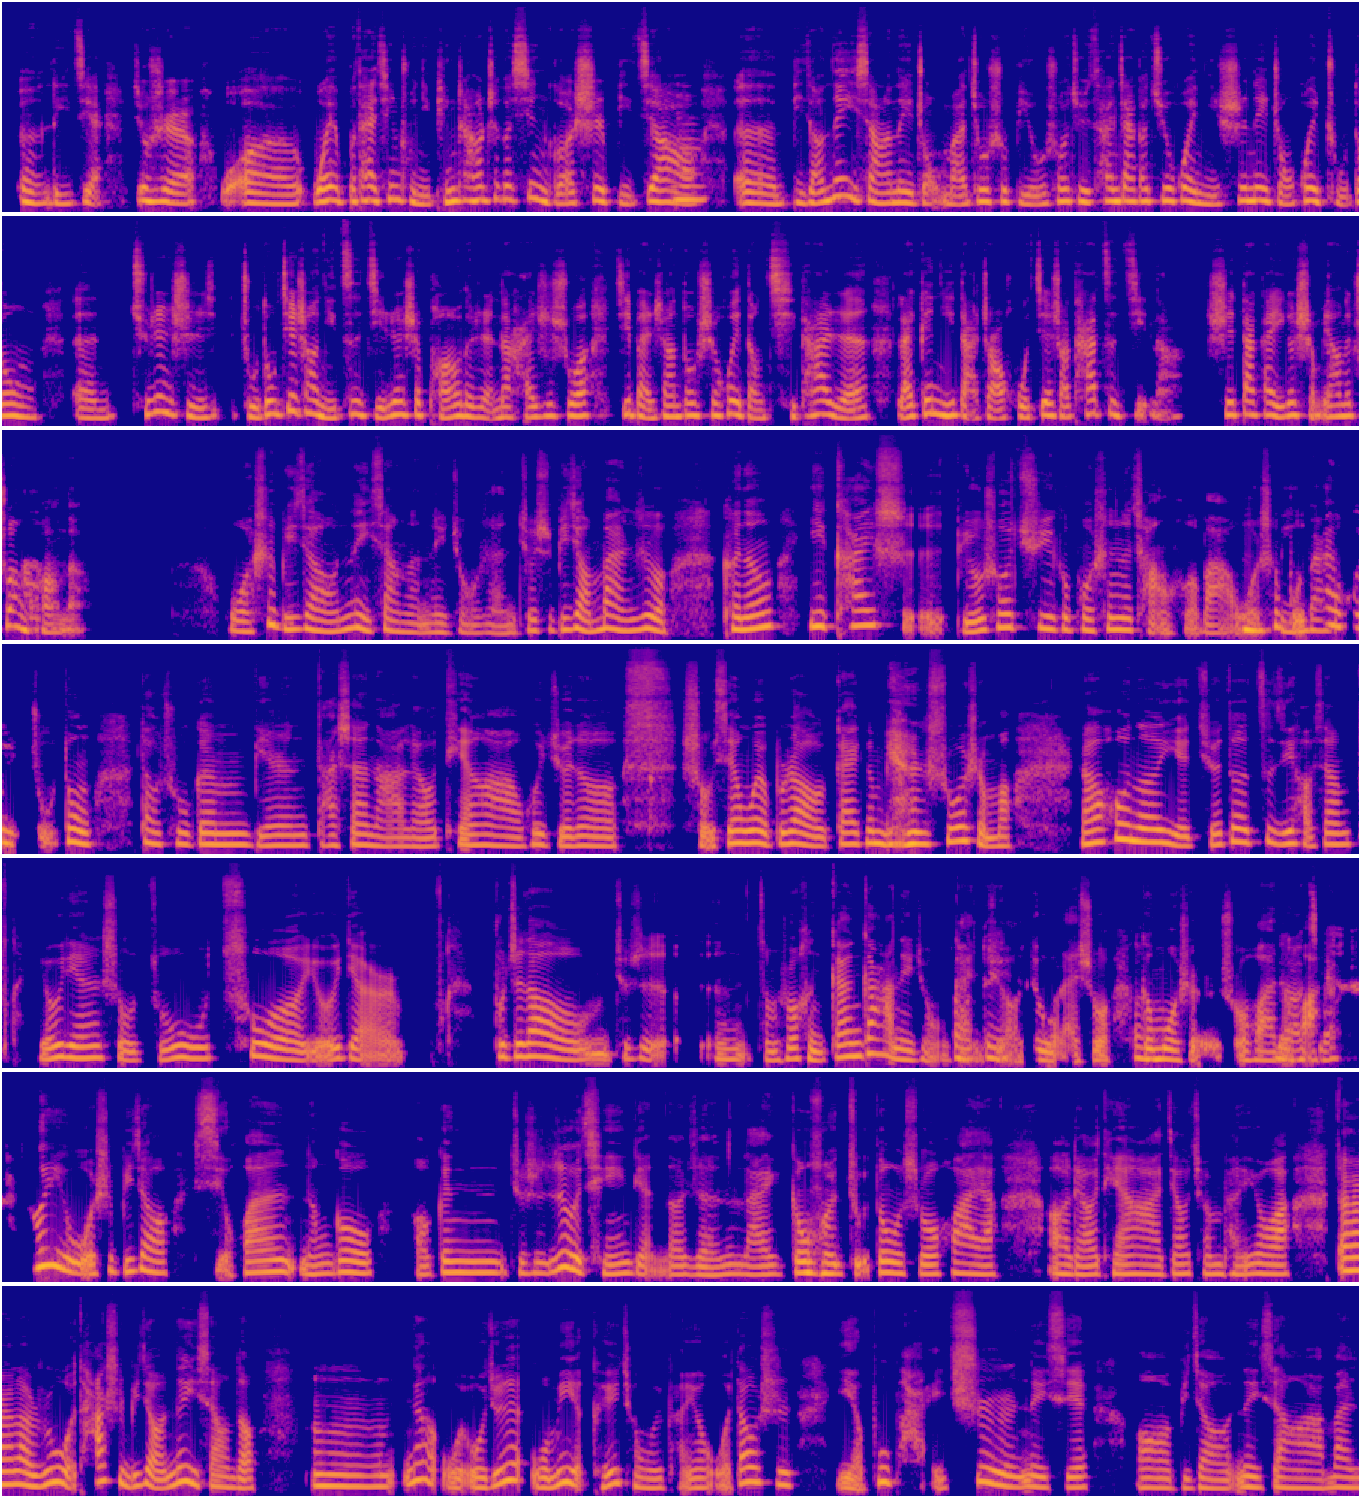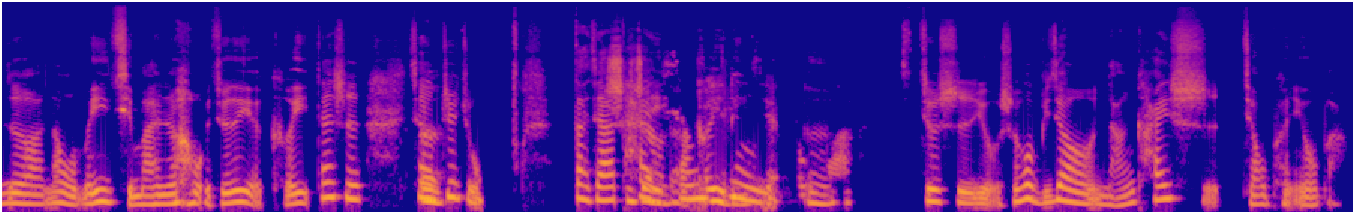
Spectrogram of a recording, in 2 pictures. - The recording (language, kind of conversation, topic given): Chinese, advice, 我在重建社交圈时遇到困难，不知道该如何结交新朋友？
- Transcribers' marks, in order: other background noise; teeth sucking; laughing while speaking: "别人"; lip smack; lip smack; laughing while speaking: "跟我"; laughing while speaking: "热"; lip smack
